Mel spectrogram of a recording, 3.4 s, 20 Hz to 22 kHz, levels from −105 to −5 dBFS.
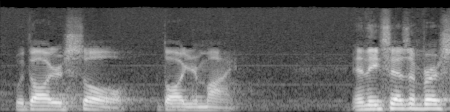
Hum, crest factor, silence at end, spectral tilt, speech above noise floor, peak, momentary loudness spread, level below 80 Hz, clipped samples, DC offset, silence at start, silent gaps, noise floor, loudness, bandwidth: none; 18 dB; 0 s; -5 dB/octave; 34 dB; -2 dBFS; 12 LU; -74 dBFS; under 0.1%; under 0.1%; 0.1 s; none; -53 dBFS; -20 LUFS; 16.5 kHz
